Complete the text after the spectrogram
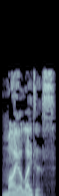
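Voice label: "myelitis", British English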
